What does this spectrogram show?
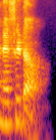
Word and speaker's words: Naypyidaw: इसकी कैपिटल है नेफिडा। NAYPYIDAW, ऐसे करके इसकी स्पेलिंग रहेगी, ध्यान रखिएगा।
